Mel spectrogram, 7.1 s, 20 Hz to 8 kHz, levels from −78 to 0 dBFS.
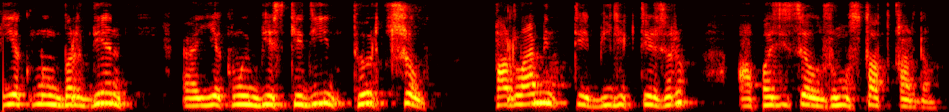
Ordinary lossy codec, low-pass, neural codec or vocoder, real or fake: none; none; none; real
